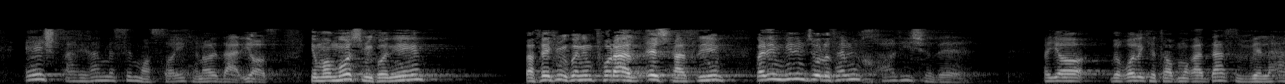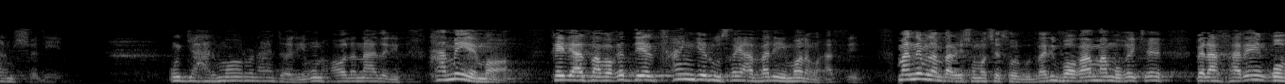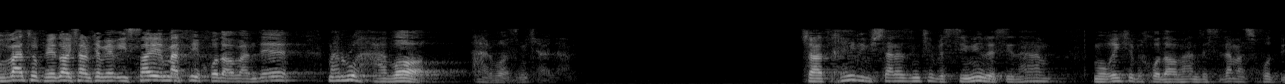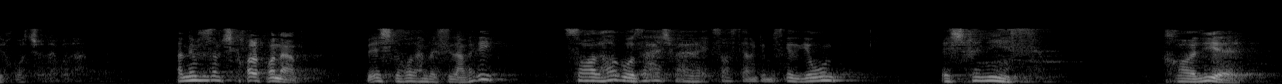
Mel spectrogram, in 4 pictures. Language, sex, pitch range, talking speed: Persian, male, 145-195 Hz, 135 wpm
